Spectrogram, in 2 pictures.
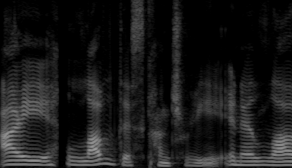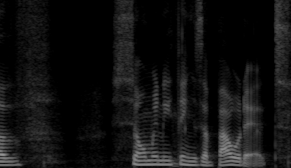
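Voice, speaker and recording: In a very clean recording with a silent background, a woman speaks very slowly with a fairly low pitch and fairly even intonation. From United States. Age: 40s. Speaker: expat lifestyle vlogger. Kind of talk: casual talk to camera. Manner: reflective, earnest.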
